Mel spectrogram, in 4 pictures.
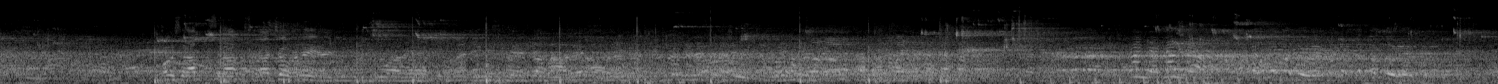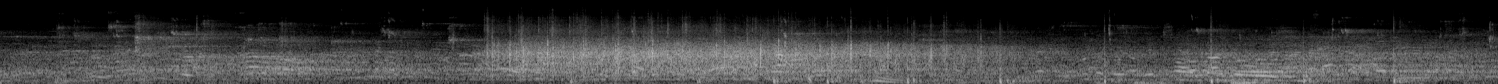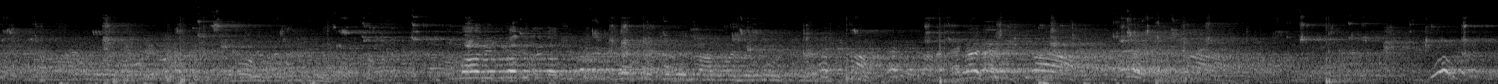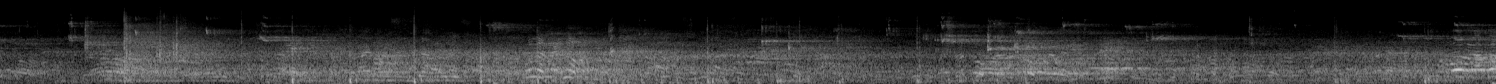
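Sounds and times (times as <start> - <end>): crowd noise from stands: 0.0 - 59.9
voices in hall: 0.0 - 59.9
sneakers squeaking: 1.5 - 20.0, 22.6 - 59.9.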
